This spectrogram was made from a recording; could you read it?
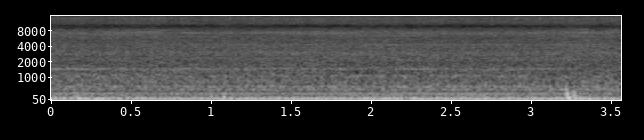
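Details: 2013 Chevrolet Silverado 2500 HD, 6.0 gas V8, 57,821 miles, just started after new spark plugs (0.040 gap), plug wires and heat shields: low, even idle with no misses, ticks or knocks; healthy.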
